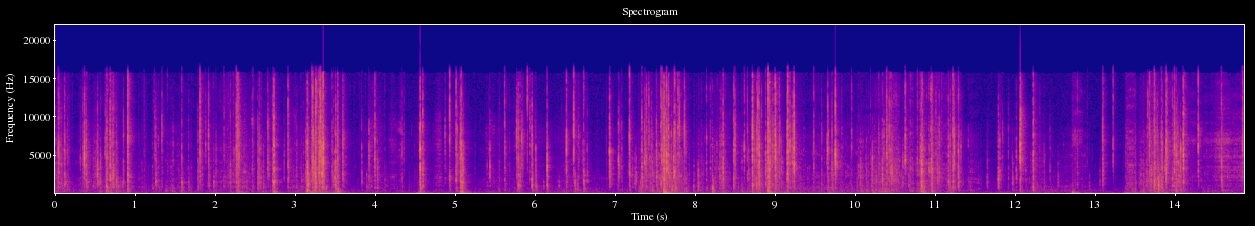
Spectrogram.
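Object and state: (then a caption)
Crinkled kraft packing paper. A large crumpled sheet of thin brown kraft packing paper is held up and crinkled and rubbed between both hands with fingertips and nails. It makes a dense, continuous crackle of sharp, bright rustles and snaps that swell into louder bursts, with almost no low end and no ring after each crackle.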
